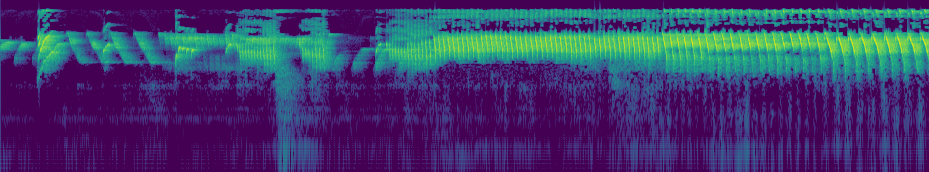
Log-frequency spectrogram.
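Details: Canary song meant to call a rival, opening with quick descending whistled notes and sweeps, a brief gap, then a long fast rattling trill that grows louder and steadier to the end.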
